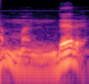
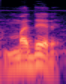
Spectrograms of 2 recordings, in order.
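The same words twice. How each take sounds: First: मंदिर with a clear n; with nasal. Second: मदर with no n before d; without nasal. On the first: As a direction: say मंदिर as man-dir. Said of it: "तो बन जाएगा मंदिर". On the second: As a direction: say मदर with a plain first vowel. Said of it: "ऊपर बिंदी लगाइए". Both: Shown as a demonstration.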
